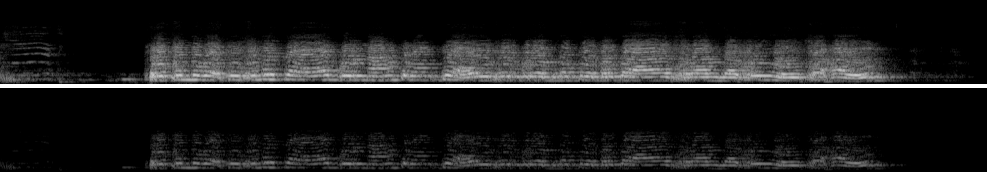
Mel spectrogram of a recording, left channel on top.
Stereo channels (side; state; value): right; quieter; 22.3 dB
